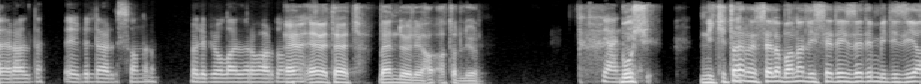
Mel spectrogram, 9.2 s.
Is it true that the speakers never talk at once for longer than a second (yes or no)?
yes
